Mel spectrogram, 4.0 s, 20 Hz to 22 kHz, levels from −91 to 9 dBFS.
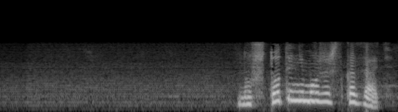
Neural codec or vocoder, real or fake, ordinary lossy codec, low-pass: vocoder, 24 kHz, 100 mel bands, Vocos; fake; AAC, 32 kbps; 5.4 kHz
